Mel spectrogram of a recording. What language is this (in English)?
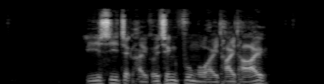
Cantonese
